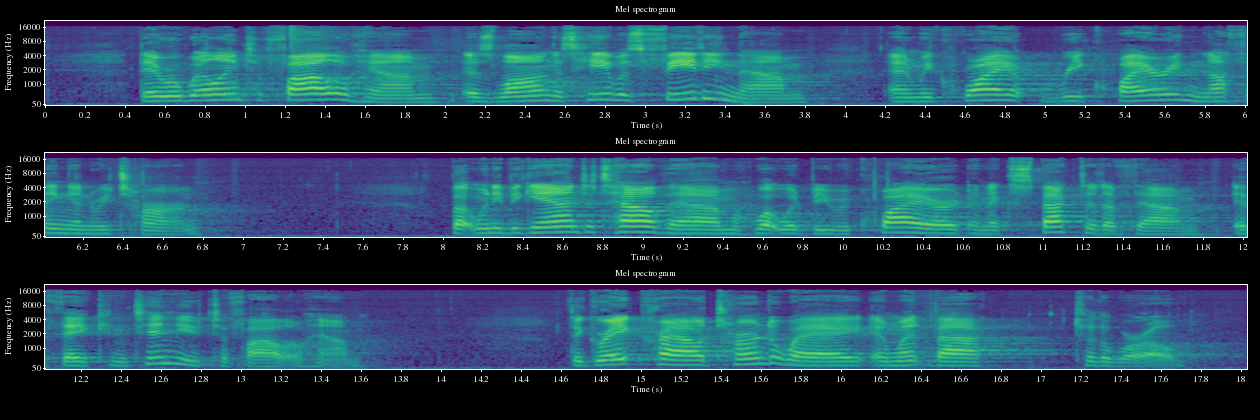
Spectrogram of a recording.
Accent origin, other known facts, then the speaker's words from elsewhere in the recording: Las Vegas, Nevada, United States; many of you know that that's where I'm from. Las Vegas is my hometown.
